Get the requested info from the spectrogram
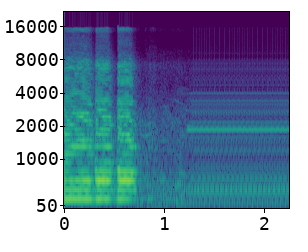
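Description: A vehicle horn held in one long, steady blast, broken briefly twice and cut off under a second in. A fainter steady tone follows until the end.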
